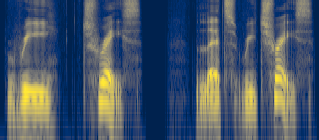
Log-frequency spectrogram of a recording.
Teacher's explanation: The word retrace has the stress on the second syllable.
